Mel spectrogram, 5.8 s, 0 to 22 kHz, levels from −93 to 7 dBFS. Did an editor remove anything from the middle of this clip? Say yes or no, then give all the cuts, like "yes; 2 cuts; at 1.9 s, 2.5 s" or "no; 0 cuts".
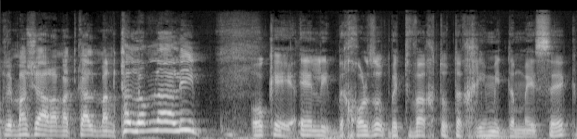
yes; 3 cuts; at 1.2 s, 2.9 s, 3.9 s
